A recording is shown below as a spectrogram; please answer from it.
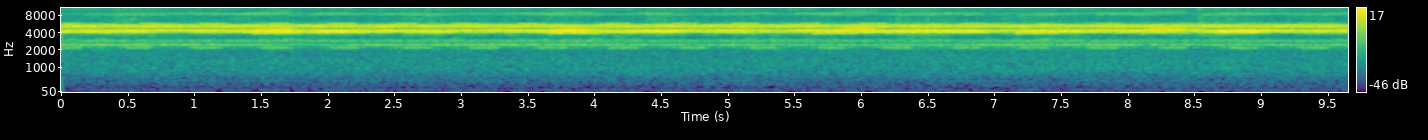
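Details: A steady nighttime chorus of crickets in the suburbs, their high, shrill chirps blending into a continuous trill, with quiet, distant traffic.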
